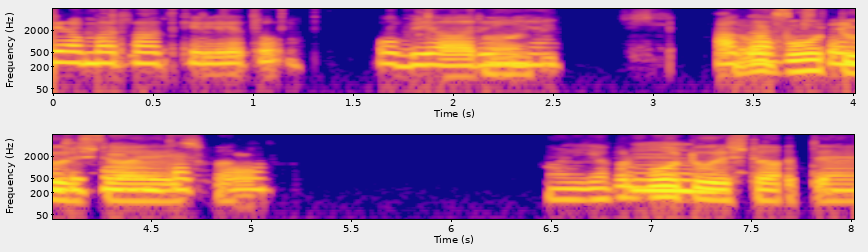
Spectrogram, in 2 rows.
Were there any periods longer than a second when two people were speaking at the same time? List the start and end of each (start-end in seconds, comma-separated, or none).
3.4-5.0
